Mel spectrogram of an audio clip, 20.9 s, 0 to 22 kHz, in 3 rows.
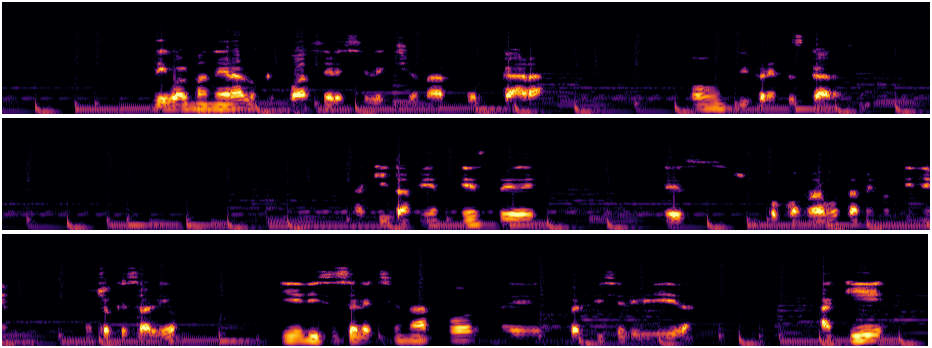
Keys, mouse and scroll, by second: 8.6 scroll up 2.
